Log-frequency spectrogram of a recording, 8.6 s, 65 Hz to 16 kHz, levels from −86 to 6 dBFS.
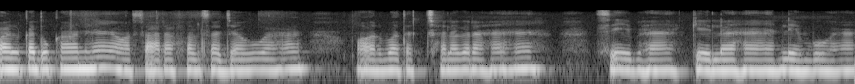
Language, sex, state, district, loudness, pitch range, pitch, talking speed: Hindi, female, Uttar Pradesh, Jyotiba Phule Nagar, -17 LUFS, 165-175 Hz, 165 Hz, 155 wpm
